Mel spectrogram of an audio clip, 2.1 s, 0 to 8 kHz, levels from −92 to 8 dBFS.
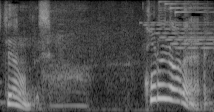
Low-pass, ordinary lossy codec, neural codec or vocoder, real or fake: none; none; none; real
